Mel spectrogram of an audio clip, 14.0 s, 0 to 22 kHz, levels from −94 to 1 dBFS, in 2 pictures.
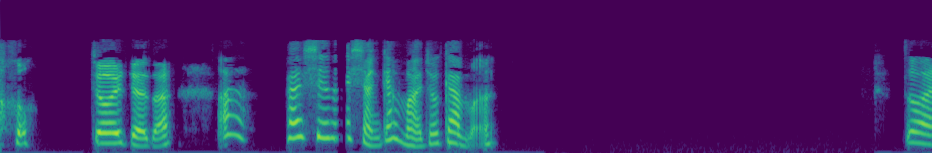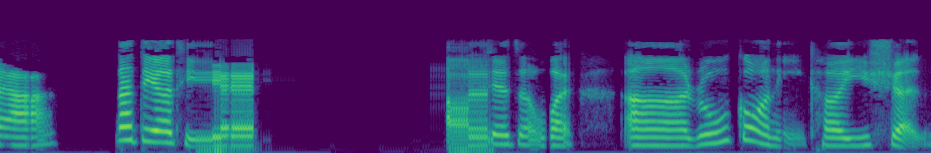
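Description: Throughout the speech, a rough, grainy quality sits on every syllable, most likely from low-delay AAC compression (AAC-ELD) at a low rate near 32 kbps. Its short transform frames resolve voice harmonics poorly, so noise fills the gaps between them and the upper band sounds thin and synthetic. On a spectrogram the harmonic stripes look smeared, with hazy energy between them and a patchy, flattened top band.

AAC frame loss with muting first appears from 2.51 to 2.62 s, a soft-edged hole of about 90 ms, which fits three lost frames. The decoder zeroed the missing spectrum, and the overlapping windows fade the sound out and back in. In the waveform this shows as a tapered gap, and on a spectrogram as a clean vertical blank. A shorter 30 ms dropout of the same kind follows at 7.19 to 7.23 s.

From 8.46 to 10.7 s the sound turns into a rigid, metallic 50 Hz buzz that still loosely tracks the speech. 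This is robotic sound from repeated short buffers. Likely, new audio arrived too seldom, and the gap was filled by replaying the last 20 ms or so while most of the real audio was skipped. A spectrogram shows evenly spaced 50 Hz comb lines, and the waveform shows identical repeating cycles. Inside this stretch, another 30 ms muted frame loss falls at 8.69 to 8.73 s.

Further muted frame losses follow at 11.06 to 11.13 s, about 60 ms, and at 12.83 to 12.88 s, about 30 ms.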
